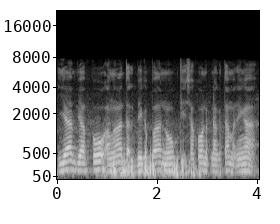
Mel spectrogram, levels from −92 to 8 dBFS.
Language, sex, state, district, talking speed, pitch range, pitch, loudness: Garo, male, Meghalaya, West Garo Hills, 135 wpm, 125-145 Hz, 135 Hz, -14 LUFS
